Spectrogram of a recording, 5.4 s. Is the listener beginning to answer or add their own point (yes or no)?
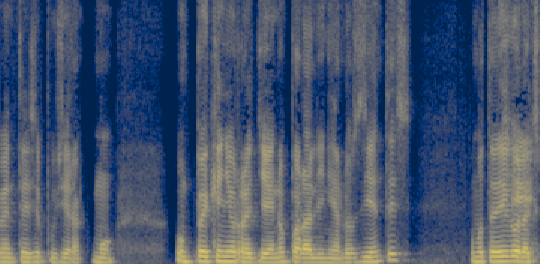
no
